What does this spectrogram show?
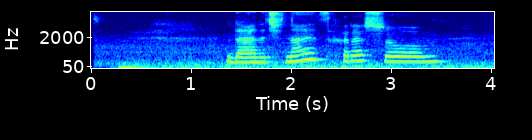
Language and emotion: Russian, positive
